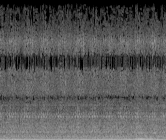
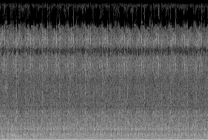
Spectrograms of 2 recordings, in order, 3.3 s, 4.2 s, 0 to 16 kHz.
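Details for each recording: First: BMW M62B35 V8, fully warmed up, at idle after the same VANOS units were reinstalled with corrected timing. Smooth steady low idle with no shake, stumble or ticking. Normal idle; knock gone. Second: BMW M62B35 V8 at idle after VANOS units were refurbished but installed incorrectly, before reinstallation and timing correction. Steady idle with a faint, fast light knocking over the low rumble. VANOS knock.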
